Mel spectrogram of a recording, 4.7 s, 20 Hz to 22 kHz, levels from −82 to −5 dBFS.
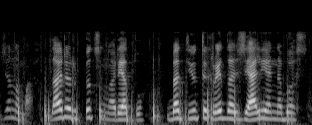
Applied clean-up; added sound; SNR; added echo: none; Run; 10 dB; none.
